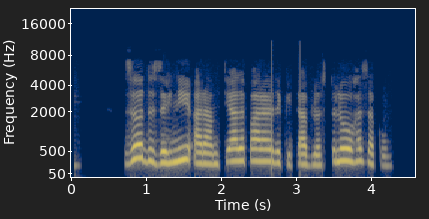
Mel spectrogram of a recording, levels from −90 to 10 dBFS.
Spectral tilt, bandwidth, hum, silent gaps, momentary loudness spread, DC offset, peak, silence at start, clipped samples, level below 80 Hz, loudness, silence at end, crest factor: -6 dB/octave; 7.2 kHz; none; 3.40-3.46 s; 9 LU; under 0.1%; 0 dBFS; 0.7 s; under 0.1%; -66 dBFS; -14 LUFS; 0.35 s; 14 dB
